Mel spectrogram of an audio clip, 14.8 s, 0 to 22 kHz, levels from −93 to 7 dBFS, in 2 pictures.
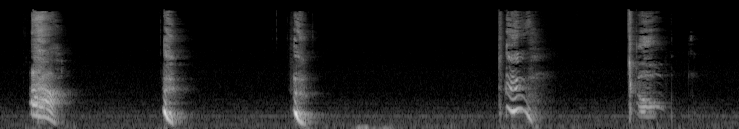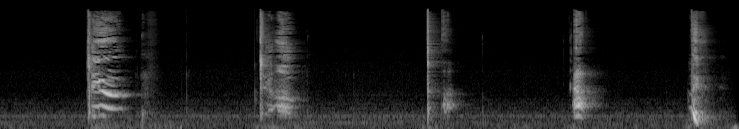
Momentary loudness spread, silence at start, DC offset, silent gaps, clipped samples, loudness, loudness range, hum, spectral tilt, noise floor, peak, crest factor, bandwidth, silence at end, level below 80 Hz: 16 LU; 0.3 s; under 0.1%; none; under 0.1%; -26 LUFS; 8 LU; none; -3.5 dB/octave; -63 dBFS; -2 dBFS; 28 dB; 16.5 kHz; 0.3 s; -62 dBFS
